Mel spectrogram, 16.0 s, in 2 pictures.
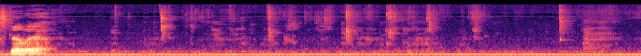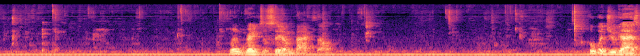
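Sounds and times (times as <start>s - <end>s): close chewing with mouth clicks: 1.3s - 11.0s, 12.2s - 15.4s.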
